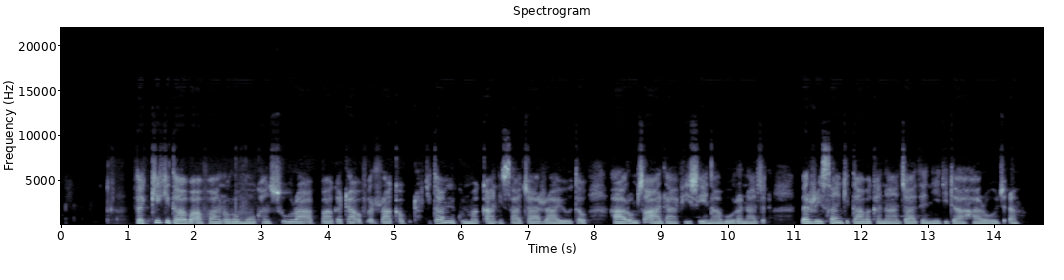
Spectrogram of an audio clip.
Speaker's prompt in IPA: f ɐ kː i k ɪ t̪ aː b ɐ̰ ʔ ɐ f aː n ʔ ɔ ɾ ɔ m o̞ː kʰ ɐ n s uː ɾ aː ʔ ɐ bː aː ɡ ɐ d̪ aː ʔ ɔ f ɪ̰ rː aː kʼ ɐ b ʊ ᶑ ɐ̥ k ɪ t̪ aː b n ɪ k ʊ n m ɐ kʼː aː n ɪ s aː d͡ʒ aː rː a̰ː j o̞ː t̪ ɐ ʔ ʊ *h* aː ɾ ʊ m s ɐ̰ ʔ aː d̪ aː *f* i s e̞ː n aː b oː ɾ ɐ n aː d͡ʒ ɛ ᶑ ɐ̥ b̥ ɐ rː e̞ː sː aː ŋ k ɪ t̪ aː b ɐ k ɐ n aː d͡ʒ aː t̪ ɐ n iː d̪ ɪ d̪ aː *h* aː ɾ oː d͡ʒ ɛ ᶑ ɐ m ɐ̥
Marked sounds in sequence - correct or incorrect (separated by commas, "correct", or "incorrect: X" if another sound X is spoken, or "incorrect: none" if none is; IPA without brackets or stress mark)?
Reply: correct, correct, correct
